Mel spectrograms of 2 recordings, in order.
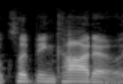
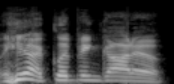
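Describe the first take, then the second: First: Said in the usual way. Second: Laughing. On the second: Real, not acted.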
